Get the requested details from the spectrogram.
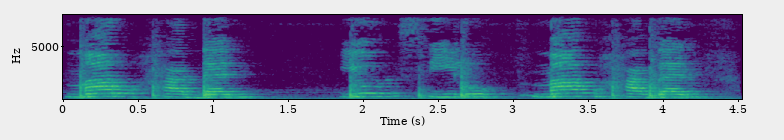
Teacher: Ada ro sukun, sebelumnya itu hurufnya berharokat fathah atau dhammah, maka hukum ro-nya itu dibaca tafhim atau tebal.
